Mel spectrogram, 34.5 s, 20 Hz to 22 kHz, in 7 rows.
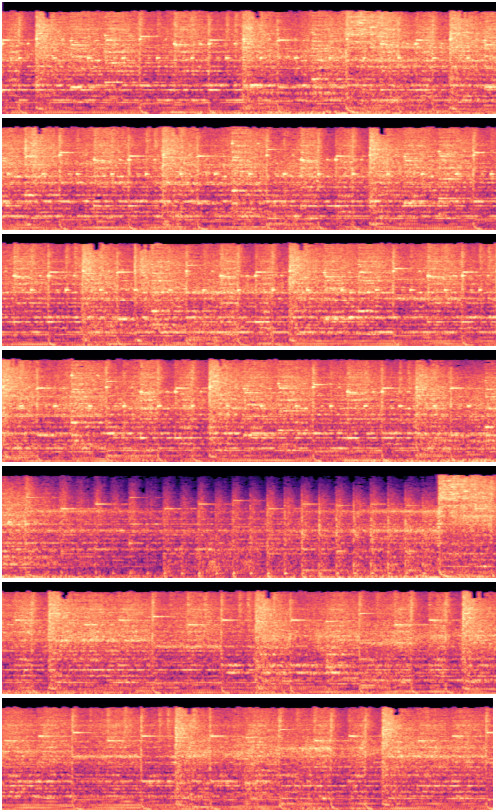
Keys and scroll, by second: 12.1 ctrl+alt+z, 22.4 ctrl+alt+z, 28.2 ctrl+alt+z.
